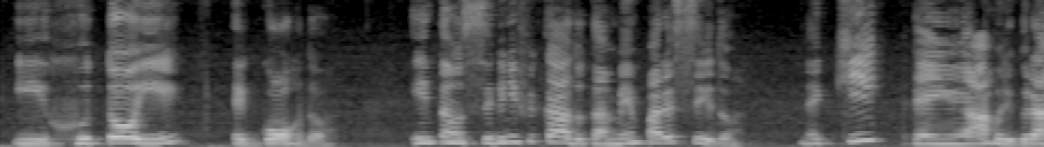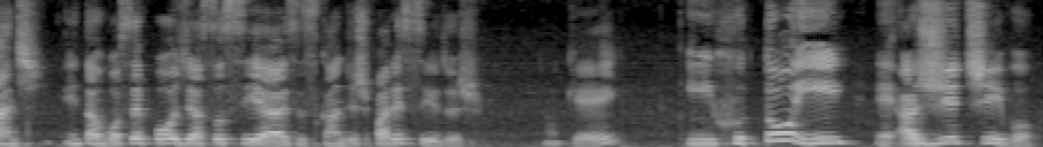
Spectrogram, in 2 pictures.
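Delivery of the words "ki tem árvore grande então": ordinary talk, nothing marked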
